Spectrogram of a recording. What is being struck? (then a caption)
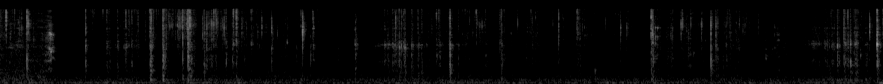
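Bar of soap cut with a metal blade. A solid white oval bar of soap with pink remnants is held in the hand and carved with a metal blade. The clip is a steady run of crisp, bright scraping and crackling cuts, with short dry ticks and flakes breaking off and almost no low end.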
